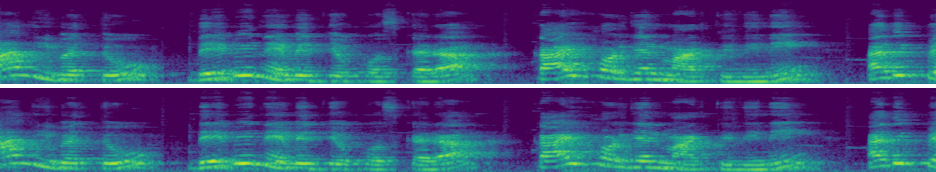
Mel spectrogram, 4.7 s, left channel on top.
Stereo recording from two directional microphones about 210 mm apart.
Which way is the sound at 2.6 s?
Centre (ahead or behind).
